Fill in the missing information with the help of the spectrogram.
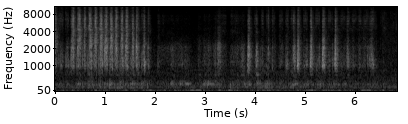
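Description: A short wooden stylus held close to a wax-coated scratch-art paper pad scratches the coating on a flower drawing. A quick run of dry, bright scratching strokes comes first, then a quieter stretch before another series of sharp strokes. Each stroke is brief and raspy, with no ring afterward.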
